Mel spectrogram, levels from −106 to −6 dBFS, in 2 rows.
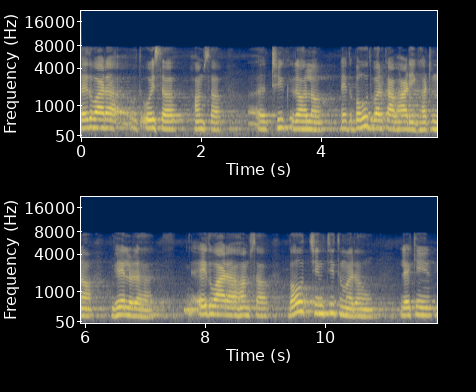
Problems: none marked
